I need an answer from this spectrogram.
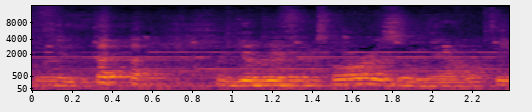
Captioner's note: laughs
